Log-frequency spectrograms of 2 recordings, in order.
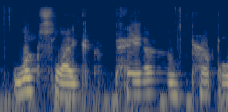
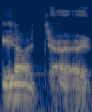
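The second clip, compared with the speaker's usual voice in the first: rough, rasping, raspy delivery; 2 semitones lower, 3 dB quieter than usual. Retelling what another player said, imitating a raspy voice. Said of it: "a raspy voice".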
